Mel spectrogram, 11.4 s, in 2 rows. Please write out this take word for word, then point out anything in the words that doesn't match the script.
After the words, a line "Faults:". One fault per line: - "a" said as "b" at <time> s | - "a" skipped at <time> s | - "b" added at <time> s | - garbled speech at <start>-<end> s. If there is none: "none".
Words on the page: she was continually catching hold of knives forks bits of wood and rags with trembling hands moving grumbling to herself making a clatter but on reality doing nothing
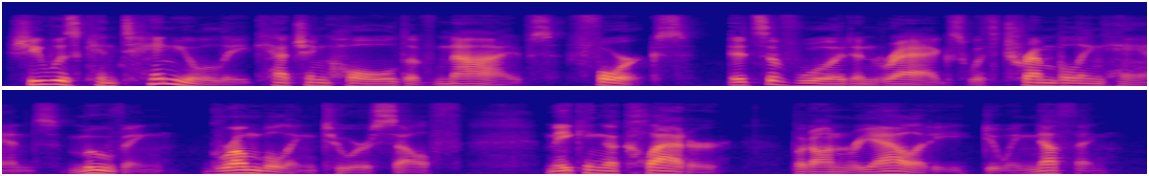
she was continually catching hold of knives forks bits of wood and rags with trembling hands moving grumbling to herself making a clatter but on reality doing nothing
Faults:
none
